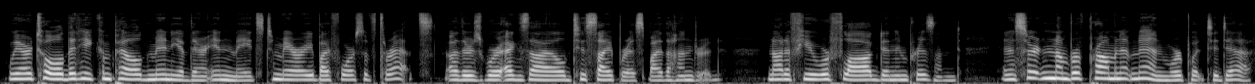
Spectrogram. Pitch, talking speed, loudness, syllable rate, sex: 220 Hz, 200 wpm, -15 LUFS, 5.7 syllables/s, female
